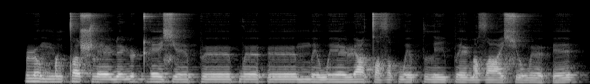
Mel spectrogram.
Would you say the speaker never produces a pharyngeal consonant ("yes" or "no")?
yes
